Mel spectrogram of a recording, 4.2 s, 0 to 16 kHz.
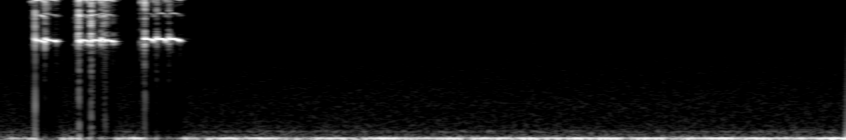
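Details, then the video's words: Pine cricket at 24°C: three quick ringing metallic pulses in the first second, then only a steady low background hum for the rest. "チンチロリン Sound of pine cricket"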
